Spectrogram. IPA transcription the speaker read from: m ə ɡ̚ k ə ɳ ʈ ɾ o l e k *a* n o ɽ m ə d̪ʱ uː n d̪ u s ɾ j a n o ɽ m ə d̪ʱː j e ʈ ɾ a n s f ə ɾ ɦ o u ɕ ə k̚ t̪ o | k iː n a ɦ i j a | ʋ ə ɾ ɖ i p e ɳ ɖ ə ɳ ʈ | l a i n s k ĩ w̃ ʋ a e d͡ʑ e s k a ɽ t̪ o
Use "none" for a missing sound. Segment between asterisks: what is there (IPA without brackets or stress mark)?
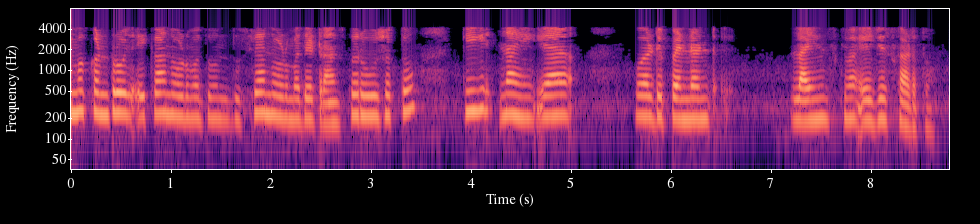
a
